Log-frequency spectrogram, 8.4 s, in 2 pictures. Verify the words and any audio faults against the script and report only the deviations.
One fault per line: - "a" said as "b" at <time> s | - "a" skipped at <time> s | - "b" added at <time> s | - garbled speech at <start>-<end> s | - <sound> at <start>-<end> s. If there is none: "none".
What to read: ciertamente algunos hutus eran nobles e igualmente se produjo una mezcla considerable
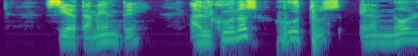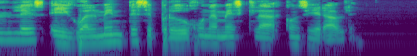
none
